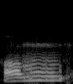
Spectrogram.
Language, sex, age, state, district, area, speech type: Assamese, male, 60+, Assam, Darrang, rural, conversation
